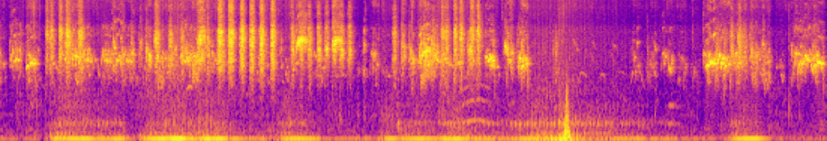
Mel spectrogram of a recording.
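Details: Budgerigars in a feeding frenzy on vegetables give a continuous stream of buzzy, rapid chirps and chatter, with pauses and a low fluttering hum beneath.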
